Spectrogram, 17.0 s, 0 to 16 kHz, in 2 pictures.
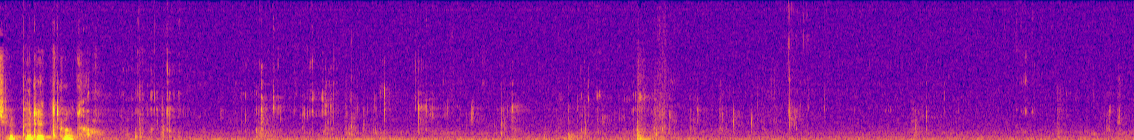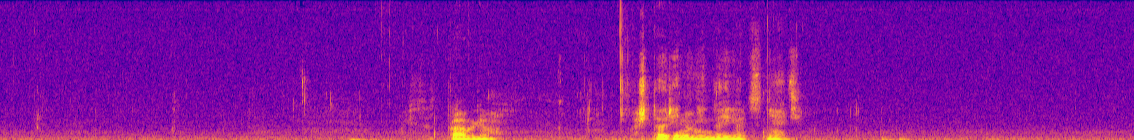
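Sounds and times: chewing flaky pastry: 0.0 - 11.9, 12.6 - 13.4.

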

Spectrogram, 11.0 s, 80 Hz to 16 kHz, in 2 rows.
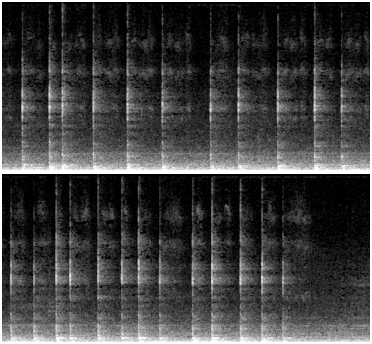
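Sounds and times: steady low hum: 0.0 - 11.0
pen ticking and scraping on board: 0.2 - 10.0.

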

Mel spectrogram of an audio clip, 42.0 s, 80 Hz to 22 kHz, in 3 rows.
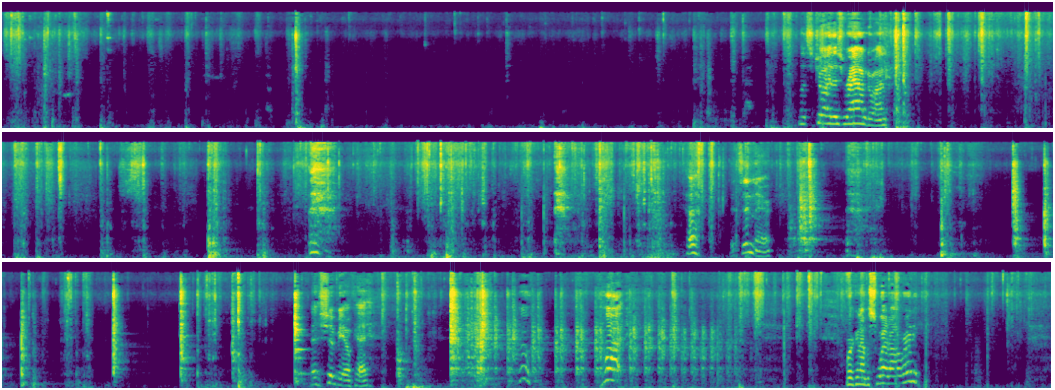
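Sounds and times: firewood knocking against steel firebox: 26.5 - 29.8, 30.4 - 32.4, 33.1 - 38.7
metal poker pushing log: 34.0 - 38.3.

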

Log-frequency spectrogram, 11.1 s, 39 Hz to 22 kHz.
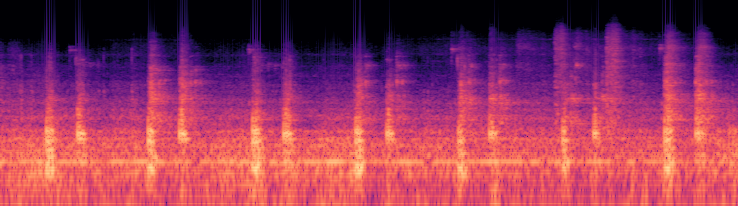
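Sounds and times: coaster wheels humming on track: 0.0 - 11.0
wheels clacking over rail joints: 5.3 - 10.9.

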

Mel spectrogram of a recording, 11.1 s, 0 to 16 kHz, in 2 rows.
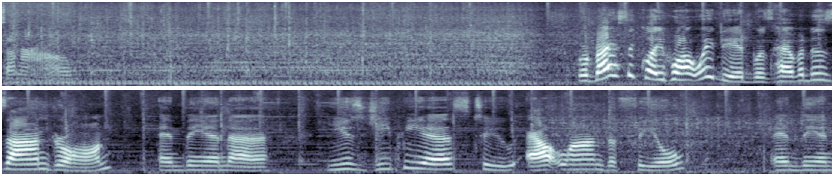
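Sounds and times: mower engine droning: 0.0 - 6.2, 7.8 - 11.0.

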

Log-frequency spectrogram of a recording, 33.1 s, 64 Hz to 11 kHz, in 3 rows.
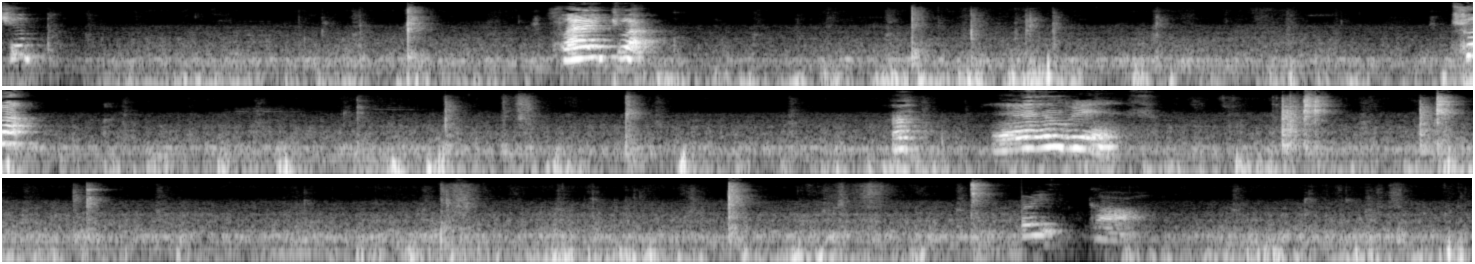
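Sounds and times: wooden puzzle pieces knocking: 20.6 - 22.0.

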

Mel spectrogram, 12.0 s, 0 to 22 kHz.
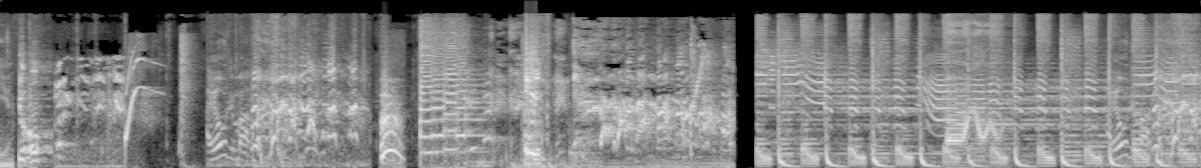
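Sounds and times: laughter: 0.5 - 1.6, 2.4 - 3.8, 4.7 - 7.4, 11.4 - 12.0
boing sound effect: 9.4 - 10.1.

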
